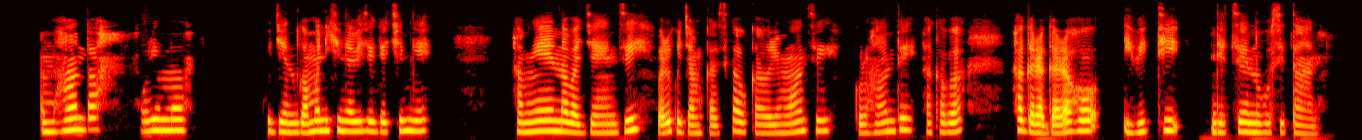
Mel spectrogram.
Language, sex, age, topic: Kinyarwanda, female, 18-24, government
